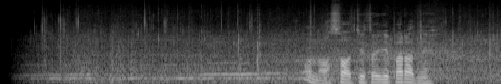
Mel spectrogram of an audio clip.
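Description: Scooter tyres roll over rough asphalt.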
